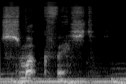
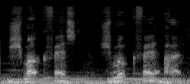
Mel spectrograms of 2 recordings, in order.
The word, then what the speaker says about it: Smukfest: We did a festival called Smukfest. I don't know how you pronounce it. S-M-U-K. There's an umlaut over the U. So Schmuckfest.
